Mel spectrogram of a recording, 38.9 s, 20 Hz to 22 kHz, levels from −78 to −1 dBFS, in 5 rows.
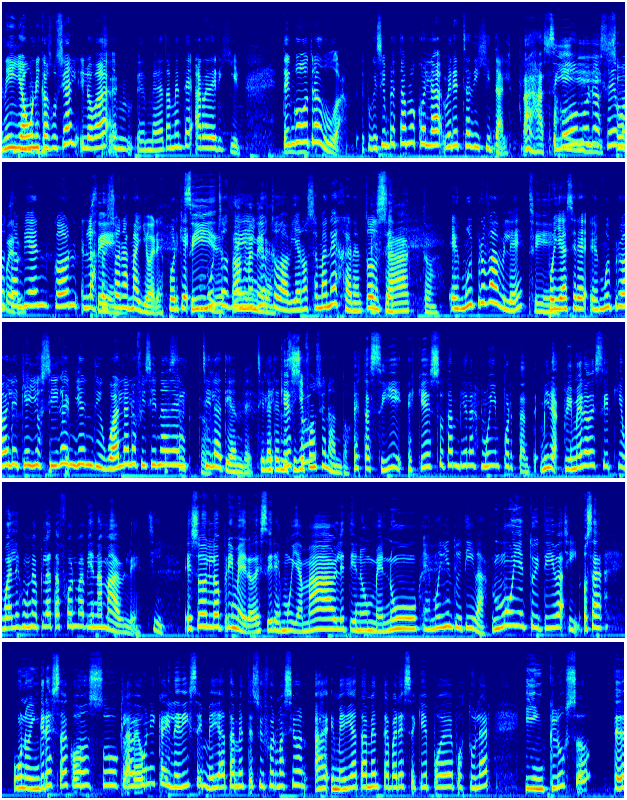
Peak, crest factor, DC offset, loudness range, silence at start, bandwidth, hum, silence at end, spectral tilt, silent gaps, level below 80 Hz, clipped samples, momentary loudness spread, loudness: -6 dBFS; 20 dB; under 0.1%; 5 LU; 0 s; 17.5 kHz; none; 0 s; -4 dB/octave; none; -56 dBFS; under 0.1%; 9 LU; -27 LUFS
